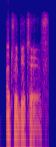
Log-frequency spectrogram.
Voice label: "attributive", British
